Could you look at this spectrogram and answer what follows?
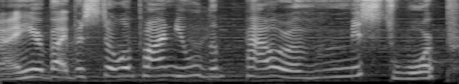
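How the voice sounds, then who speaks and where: A female-sounding put-on character voice, high in pitch, at a moderate pace with faint music in the background. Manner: slurred, playful.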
